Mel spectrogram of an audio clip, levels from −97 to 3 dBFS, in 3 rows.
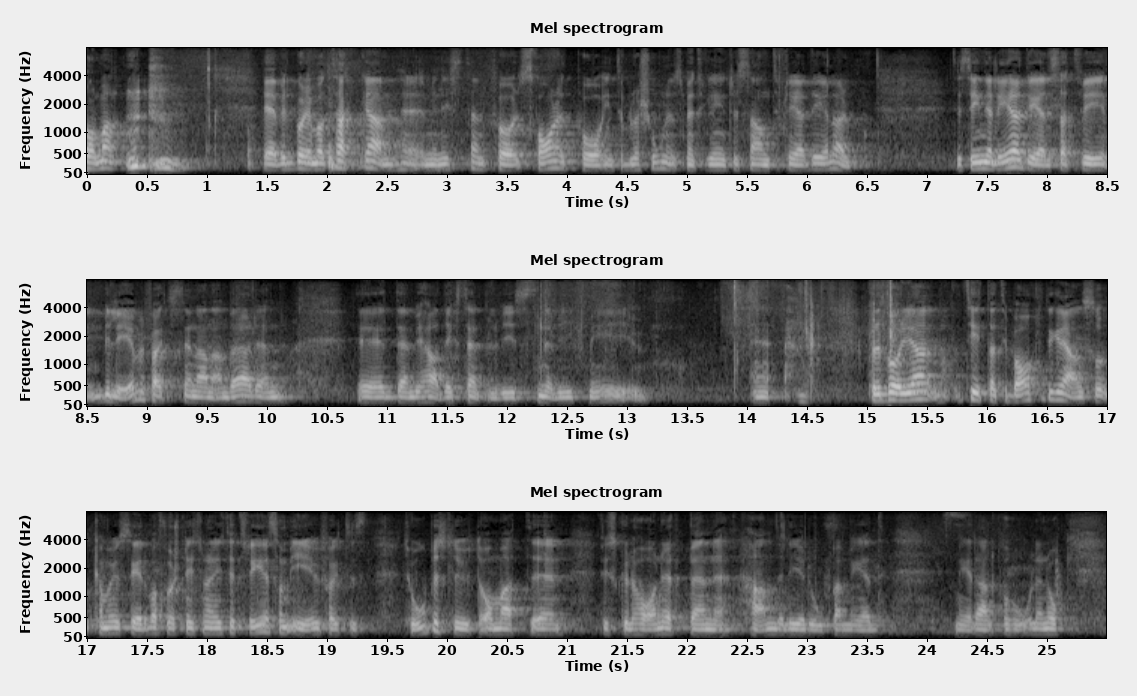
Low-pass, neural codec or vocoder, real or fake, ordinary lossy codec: none; none; real; none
